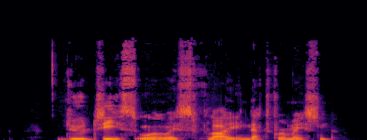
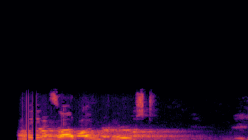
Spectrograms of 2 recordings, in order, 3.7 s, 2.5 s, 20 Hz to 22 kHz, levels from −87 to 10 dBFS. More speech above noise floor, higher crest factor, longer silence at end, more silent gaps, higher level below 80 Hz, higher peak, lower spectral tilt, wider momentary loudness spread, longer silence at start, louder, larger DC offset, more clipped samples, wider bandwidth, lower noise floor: second, 25 dB vs 34 dB; about the same, 20 dB vs 18 dB; first, 0.4 s vs 0.05 s; neither; first, -58 dBFS vs -66 dBFS; about the same, -2 dBFS vs -2 dBFS; about the same, -4 dB/octave vs -3 dB/octave; second, 10 LU vs 16 LU; first, 0.6 s vs 0.2 s; second, -21 LUFS vs -18 LUFS; neither; neither; first, 16 kHz vs 8 kHz; second, -45 dBFS vs -52 dBFS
